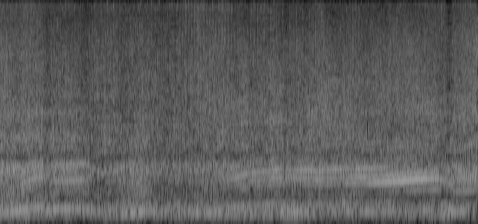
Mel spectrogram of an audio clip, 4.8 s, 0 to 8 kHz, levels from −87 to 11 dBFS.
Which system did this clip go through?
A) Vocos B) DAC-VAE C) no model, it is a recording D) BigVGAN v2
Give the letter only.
C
